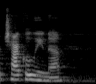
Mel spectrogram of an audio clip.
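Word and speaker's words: Txakolina: So there's Chacolí or Chacolina, and that's spelled TXAKOLI and then NA.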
